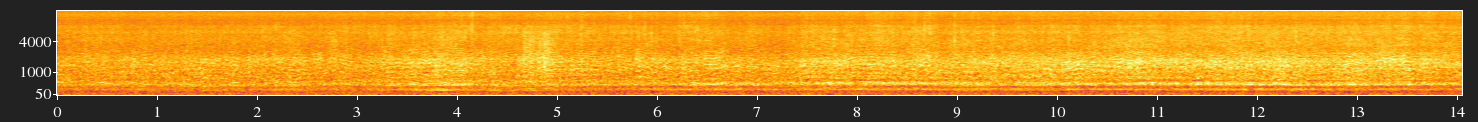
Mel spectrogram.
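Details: Colony of Japanese honeybees housed in an observation hive under a shed ceiling in Japan: dense, even humming drone that swells slightly midway and holds steady for the whole stretch.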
